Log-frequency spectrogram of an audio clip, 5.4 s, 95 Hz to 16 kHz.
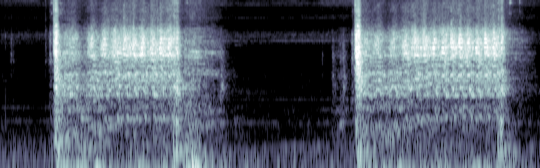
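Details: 1988-1998 Chevrolet C1500 pickup, fuel pump kicks on; two steady cranking bursts, engine never fires after heavy rain, cold then hot humid weather. Crank no start; owner suspects moisture condensation in distributor, unconfirmed.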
